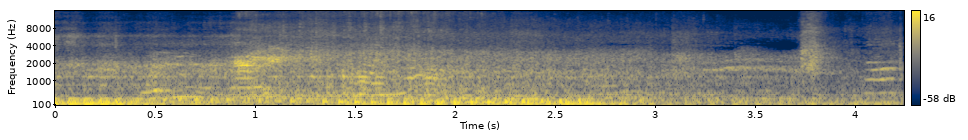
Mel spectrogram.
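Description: A steady low hum, like an idling engine, with faint voices over it in the first second or so.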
